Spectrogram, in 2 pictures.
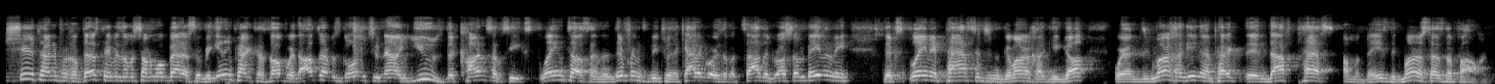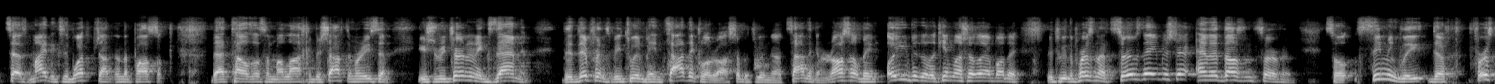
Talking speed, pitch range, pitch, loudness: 210 wpm, 130-190 Hz, 165 Hz, -17 LUFS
